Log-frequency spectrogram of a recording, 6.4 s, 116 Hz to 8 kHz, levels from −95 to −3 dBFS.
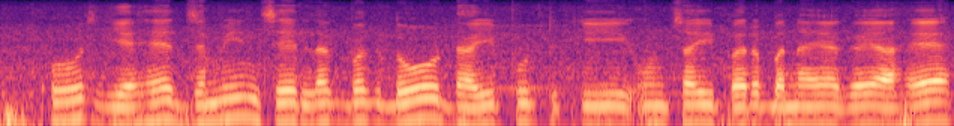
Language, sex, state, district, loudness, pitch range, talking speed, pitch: Hindi, male, Rajasthan, Bikaner, -17 LUFS, 115-130 Hz, 130 wpm, 120 Hz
